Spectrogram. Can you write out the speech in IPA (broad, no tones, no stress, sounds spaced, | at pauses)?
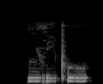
lʲ u ɾ i pʼ u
